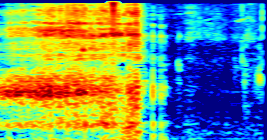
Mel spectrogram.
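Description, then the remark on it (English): An airy slurp of someone sipping hot black tea with a little half and half, one continuous breathy draw lasting under a second, then quiet mouth noise afterward. “Sip of tea.”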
